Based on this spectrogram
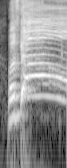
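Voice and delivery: high, loud rallying yell; excited kid shout. Retold or imitated. Kid yelling to his friends to run, excited shout. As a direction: whoop the gang into the chase.

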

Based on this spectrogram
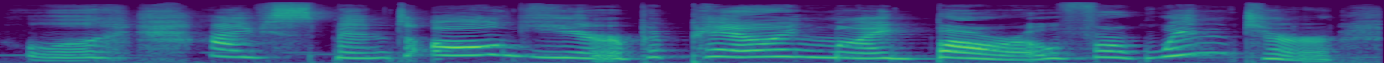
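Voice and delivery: high, plaintive little animal voice; acted tearful chipmunk. A narrator's reading. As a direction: lament a lost burrow, close to sobbing. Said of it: "sobbed the chipmunk".

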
